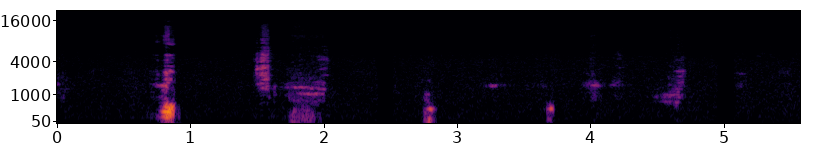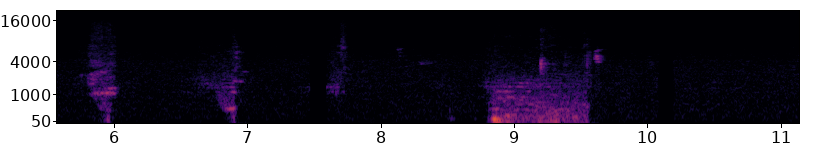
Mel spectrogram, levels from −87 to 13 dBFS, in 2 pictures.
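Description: Gaps at joins of encoded pieces fall at 2.41, 4.96, 7.47 and 10.09 s, 110 to 125 ms silences in continuous speech. Separately encoded segments were spliced untrimmed, leaving start delay and last-frame padding in. Edges are smeared, and speech resumes where it stopped.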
